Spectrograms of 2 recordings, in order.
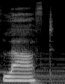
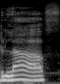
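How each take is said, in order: First: The word ends with a clear t sound. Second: The word ends without the final t sound. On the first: This is the standard way of saying it. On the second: This is the Creole way of saying it.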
